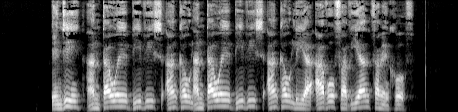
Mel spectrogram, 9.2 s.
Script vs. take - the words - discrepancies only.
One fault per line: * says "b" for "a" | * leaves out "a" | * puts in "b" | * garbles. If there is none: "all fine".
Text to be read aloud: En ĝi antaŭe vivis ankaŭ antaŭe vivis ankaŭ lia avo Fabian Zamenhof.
all fine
